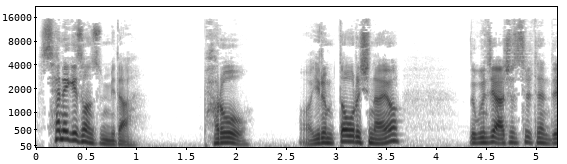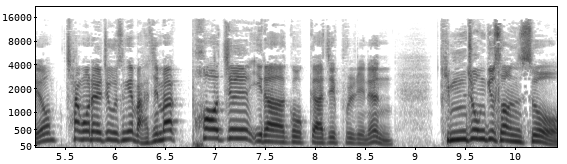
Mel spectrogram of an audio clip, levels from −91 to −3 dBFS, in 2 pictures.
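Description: No technical faults can be heard in the recording.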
